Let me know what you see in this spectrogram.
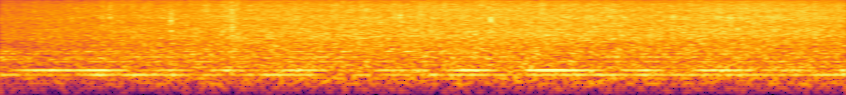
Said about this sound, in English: Then, as if some serendipitous moment had occurred, the heavens had opened and the rain had poured.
